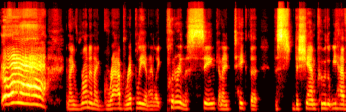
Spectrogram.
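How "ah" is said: high, loud panicked yell; panicked scream. Retold or imitated. Seeing the mess on her dog, a panicked yell. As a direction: shriek in panic. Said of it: "immediately I'm like".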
